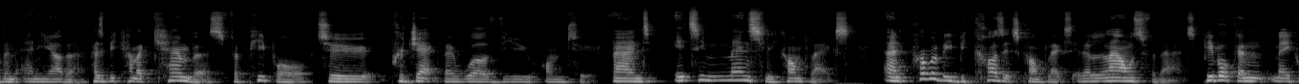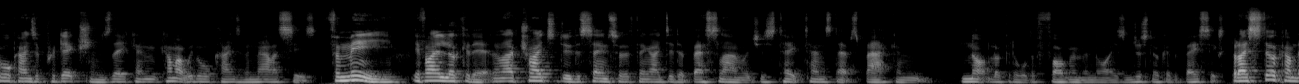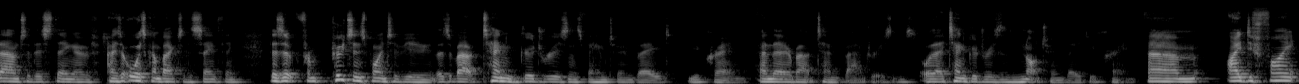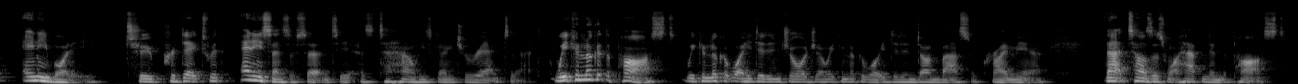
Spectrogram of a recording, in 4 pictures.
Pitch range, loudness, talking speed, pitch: 110-145 Hz, -32 LUFS, 220 wpm, 125 Hz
